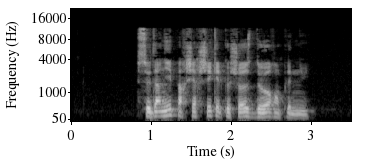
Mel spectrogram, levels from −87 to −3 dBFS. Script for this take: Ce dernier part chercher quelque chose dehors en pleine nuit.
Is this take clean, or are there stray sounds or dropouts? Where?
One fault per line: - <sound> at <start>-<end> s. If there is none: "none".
none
